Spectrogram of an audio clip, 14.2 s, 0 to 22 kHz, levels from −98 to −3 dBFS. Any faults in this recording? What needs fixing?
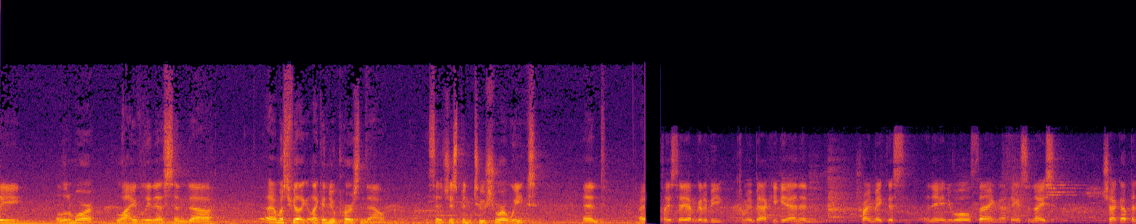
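At 8.05 s the recording chain likely switched its input to a poorer device, and that device stays in use to the end. The changeover leaves a gap of about 200 ms, after which the audio is band-limited with nothing above 8.8 kHz, so it turns dull and boxy. It also drops roughly 5 dB in level and brings a faint new background noise of its own, sitting far below the signal. To prevent this, lock the recording to a fixed input device and disable automatic device switching during capture.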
